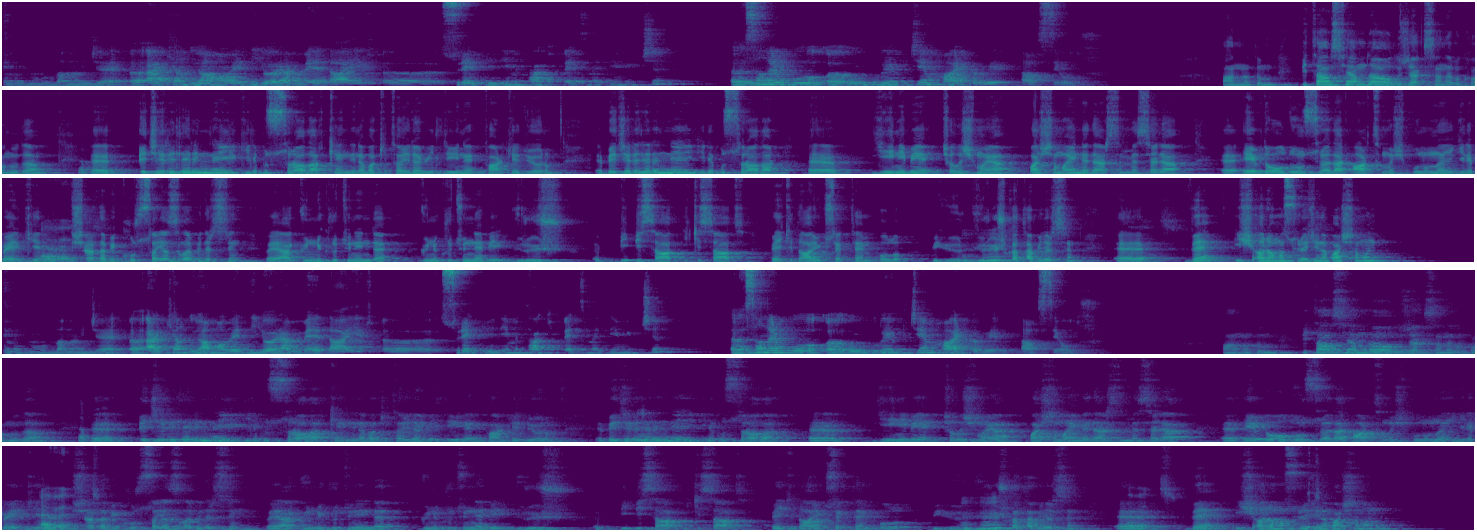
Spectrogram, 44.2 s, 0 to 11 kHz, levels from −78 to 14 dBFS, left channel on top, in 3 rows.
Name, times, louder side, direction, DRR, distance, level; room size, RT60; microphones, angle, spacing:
voice 1, 0.0-6.7 7.3-10.7 15.5-15.8 21.1-21.2 29.8-30.1 39.0-39.5 40.7-40.9, right 2 dB, 25° right, 3 dB, 0.6 m, -37 dB
voice 2, 12.2-22.5 22.8-29.9 30.1-31.8 32.1-33.4 33.6-35.1 35.4-36.9 37.2-38.5 38.8-40.2 40.6-40.9 41.3-43.2, left 5 dB, 65° left, 9 dB, 0.5 m, -35 dB
6.0 x 4.8 x 3.6 m, 0.93 s
head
